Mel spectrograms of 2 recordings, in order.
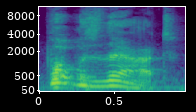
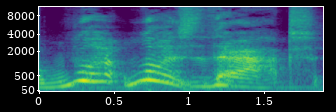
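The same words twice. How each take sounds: First: Raised, higher-pitched yell. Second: Loud, drawn-out yell with raised pitch; deep subhuman roar. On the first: Speaker retelling how he yelled at a girl at work, yelled. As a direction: yell it at her in angry disbelief. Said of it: "And I yelled at her and I go". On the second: Speaker re-enacting his yell at the girl, subhuman roar. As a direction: bellow each word slowly with righteous might. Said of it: "this, like, deep subhuman". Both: Retold or imitated.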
